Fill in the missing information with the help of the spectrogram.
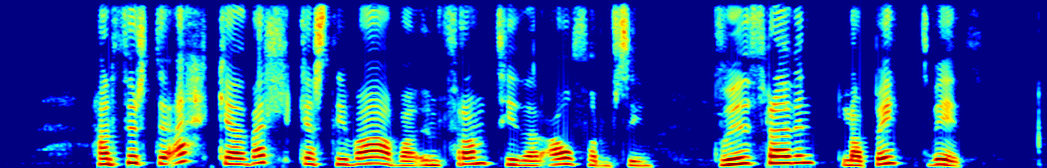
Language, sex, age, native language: Icelandic, female, 40-49, Icelandic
